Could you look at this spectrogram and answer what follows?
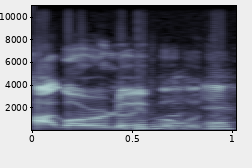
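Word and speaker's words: সাগৰলৈ বহুদূৰ: ওরা সাগরটাকে উচ্চারণে হাগরলৈ বহুদূর মানে সাগর থেকে অনেক দূরে।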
